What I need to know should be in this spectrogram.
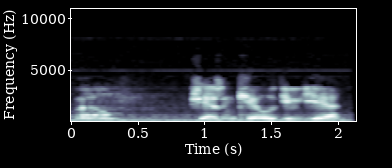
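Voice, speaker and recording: A man playing a cool, calculating veteran mercenary intelligence officer in a video game, speaking in a measured, wry, persuasive way. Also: extremely low pitch, fairly even intonation, vocal fry, pushed and bright, full character voice. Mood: calm, analytical. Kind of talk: video game voice acting, briefing dialogue. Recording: noisy radio-like cassette tape recording.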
